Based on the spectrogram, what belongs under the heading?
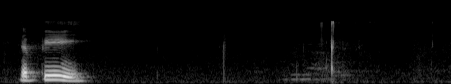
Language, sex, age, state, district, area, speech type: Dogri, female, 60+, Jammu and Kashmir, Reasi, rural, spontaneous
